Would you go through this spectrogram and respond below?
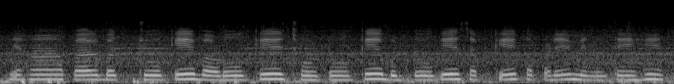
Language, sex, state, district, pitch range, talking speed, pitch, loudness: Hindi, female, Bihar, Begusarai, 200-235 Hz, 125 wpm, 210 Hz, -25 LUFS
